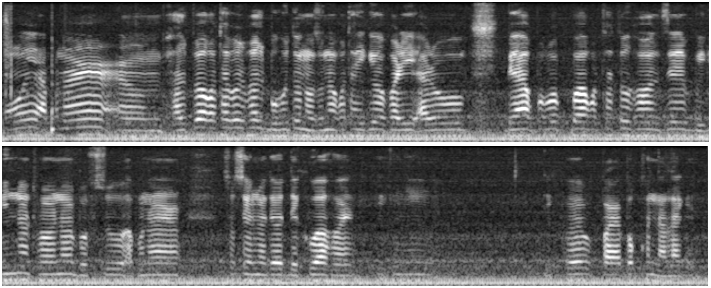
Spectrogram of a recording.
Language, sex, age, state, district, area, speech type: Assamese, male, 18-30, Assam, Goalpara, rural, spontaneous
